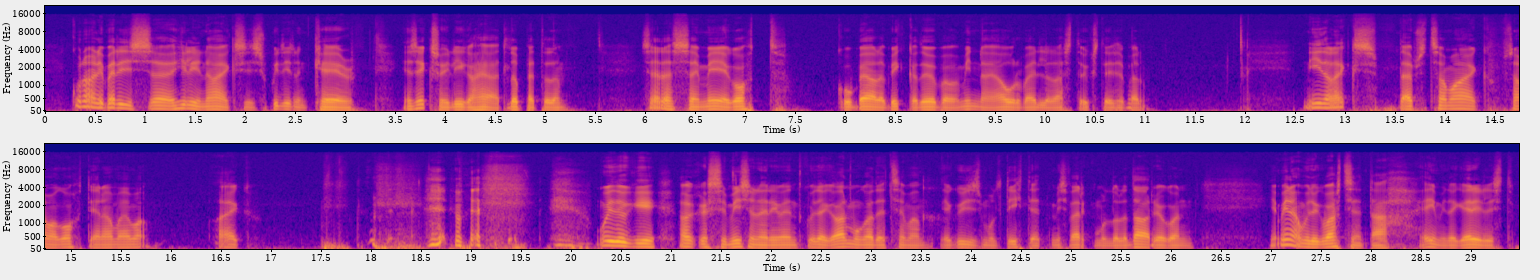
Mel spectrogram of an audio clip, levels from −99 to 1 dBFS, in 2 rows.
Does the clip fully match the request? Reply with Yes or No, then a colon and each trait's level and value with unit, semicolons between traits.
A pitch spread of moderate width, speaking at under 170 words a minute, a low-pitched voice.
Yes: average, 4.1 semitones; average, 140 wpm; low, 100 Hz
